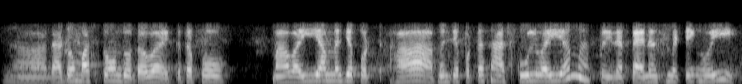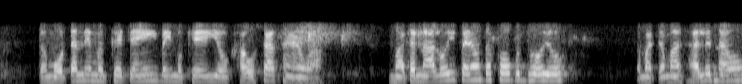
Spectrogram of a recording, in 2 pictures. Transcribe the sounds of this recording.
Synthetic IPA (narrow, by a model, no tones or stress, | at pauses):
ɦaːɗaːɖʱomɐst̪oɦũn̆d̪ot̪ɐʊʋɦɪkʊd̪ɐfo | mãʋɐiamʊ̃ɦɪ̃ɲd͡ʑepʊʈɦaːmʊ̃ɦɪ̃ɲd͡ʑeːpʊʈəsãɪskuːlʋɐiɐmɪt̪ɐpɛːɾə̃nsmɪʈɪ̃ŋɡɦui | t̪ɐmoːʈənd̪emũːkʰet͡ɕɐĩbʱɐimũːkʰeɪɦoxʰauːsakʰaːɪɽ̃oaː | mãt̪ʰɐnaːloipɐɦɪɾ̃õt̪ɐfobʊd̪ʱoɦʊjo | t̪ɐmãːt͡ɕɐmãɐlɪ̆nɐũ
